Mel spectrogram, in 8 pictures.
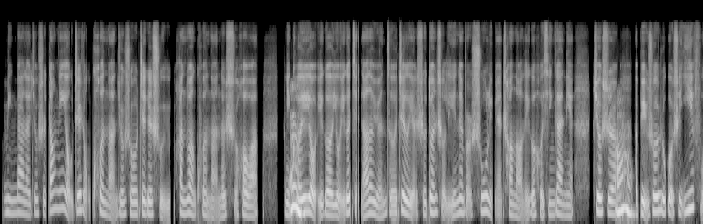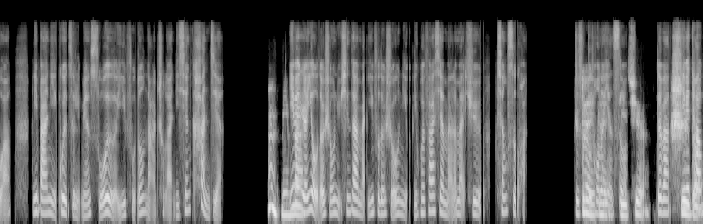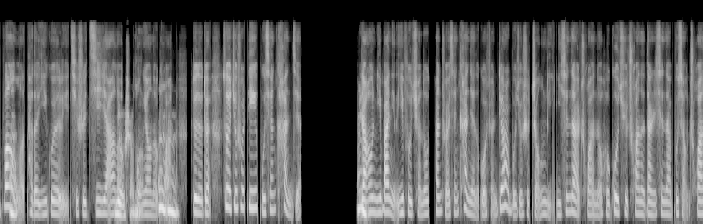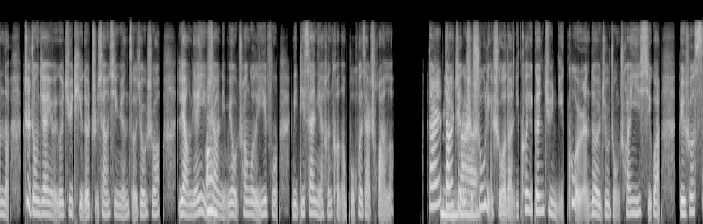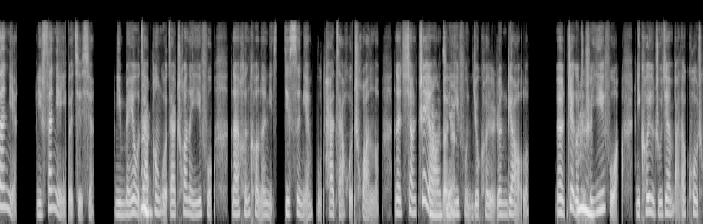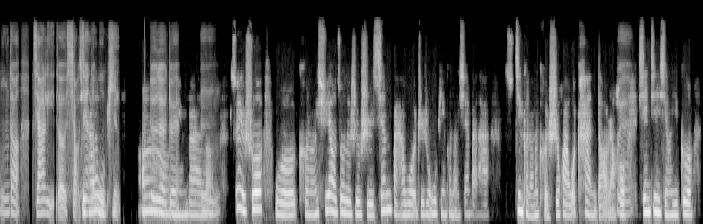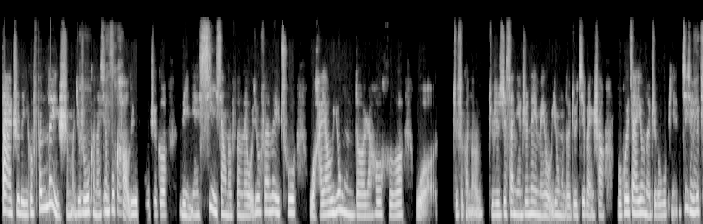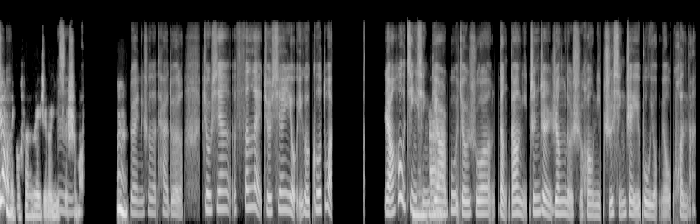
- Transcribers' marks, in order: other background noise; unintelligible speech
- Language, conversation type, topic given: Chinese, advice, 我该如何有效简化家中物品？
